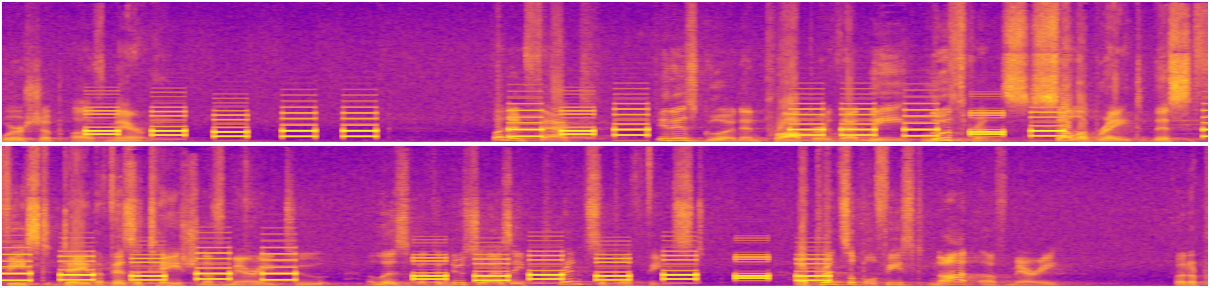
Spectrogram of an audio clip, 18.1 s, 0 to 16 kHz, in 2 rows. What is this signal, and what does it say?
DTMF, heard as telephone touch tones, dialled by hand, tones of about 250 ms. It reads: 08122 309 996*5 35496 71848*1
